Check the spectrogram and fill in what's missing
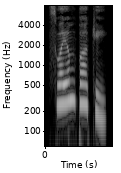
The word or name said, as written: ಸ್ವಯಂಪಾಕ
